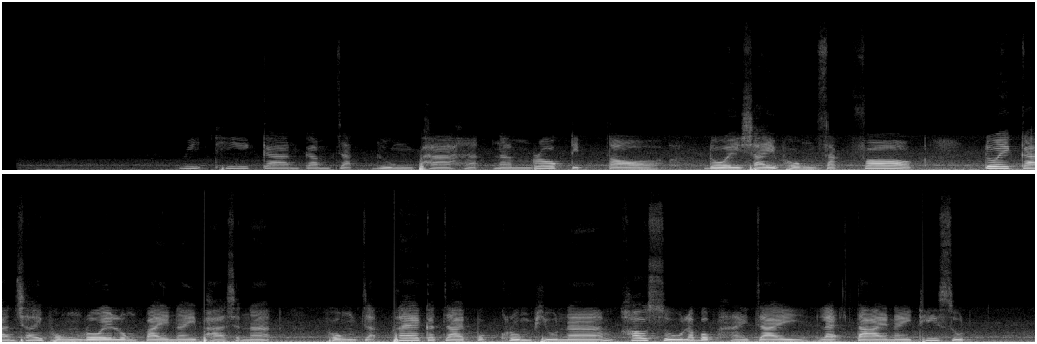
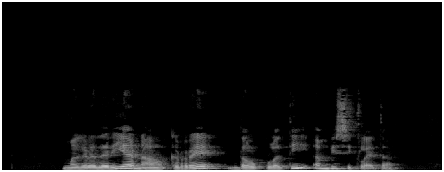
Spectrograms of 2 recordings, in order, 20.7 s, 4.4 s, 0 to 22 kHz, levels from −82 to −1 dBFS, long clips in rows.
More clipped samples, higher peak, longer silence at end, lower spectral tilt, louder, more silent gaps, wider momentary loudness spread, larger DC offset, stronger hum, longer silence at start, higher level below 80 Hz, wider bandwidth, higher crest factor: neither; first, -8 dBFS vs -12 dBFS; second, 0 s vs 0.45 s; first, -8 dB/octave vs -6 dB/octave; first, -25 LUFS vs -30 LUFS; neither; first, 16 LU vs 10 LU; neither; neither; second, 0.35 s vs 0.6 s; first, -46 dBFS vs -84 dBFS; first, 16.5 kHz vs 11 kHz; about the same, 16 dB vs 18 dB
